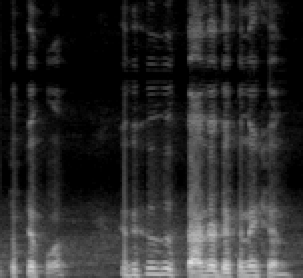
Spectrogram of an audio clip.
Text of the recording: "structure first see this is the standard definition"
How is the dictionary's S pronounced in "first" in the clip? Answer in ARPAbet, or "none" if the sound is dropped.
none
